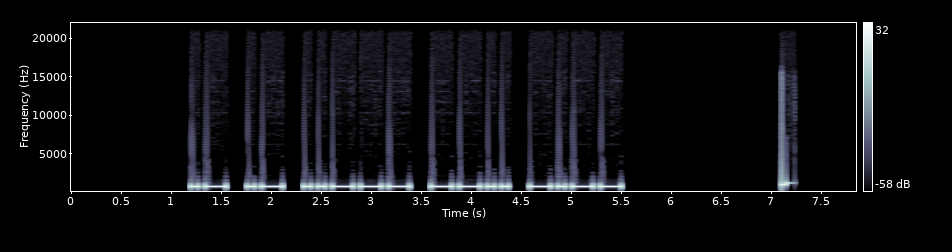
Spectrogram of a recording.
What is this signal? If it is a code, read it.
Morse code, heard as a keyed tone, about 17 wpm, 700 Hz. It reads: AA2ZY
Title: USA Call Signs - 3x Character Spacing - 17wpm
